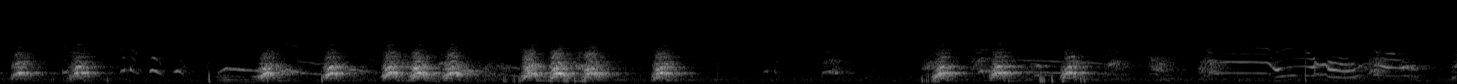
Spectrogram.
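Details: Samoyed dog Bao Bao, just arrived in Hong Kong, gives bursts of short, yelping barks and whines in uneven clusters, pausing briefly, then ends with higher, wavering, drawn-out whimpers.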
